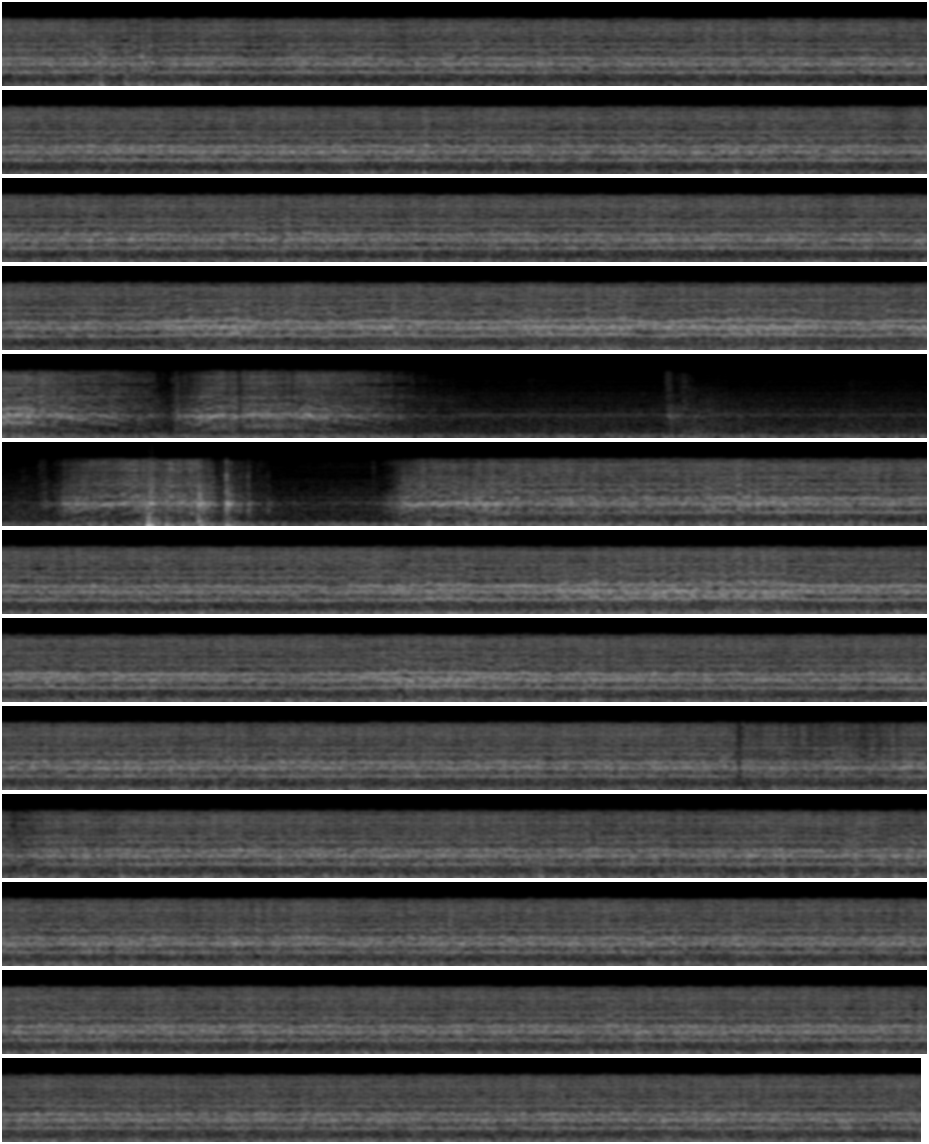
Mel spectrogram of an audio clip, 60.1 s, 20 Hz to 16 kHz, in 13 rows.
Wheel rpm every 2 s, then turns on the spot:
160, 160, 160, 160, 160, 160, 160, 160, 160, 70, 10, 0, 60, 160, 160, 160, 160, 160, 160, 160, 160, 160, 160, 160, 160, 160, 160, 160, 160, 160.
none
